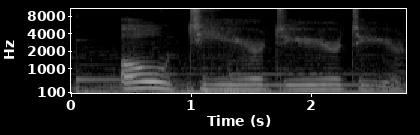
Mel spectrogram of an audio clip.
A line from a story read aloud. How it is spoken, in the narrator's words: sighed Bear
